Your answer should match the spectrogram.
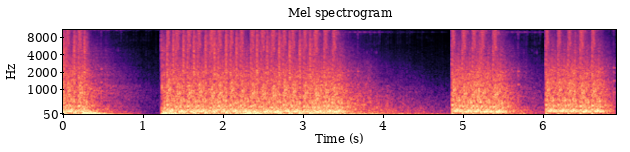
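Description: Rapid bursts of automatic gunfire in a first-person shooter game, aimed at an enemy turret: dense rattling volleys broken by short pauses, loud and close, with no talking.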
